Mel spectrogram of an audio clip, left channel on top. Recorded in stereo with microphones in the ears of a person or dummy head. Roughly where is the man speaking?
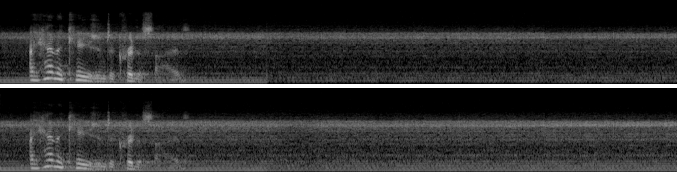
Centre.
